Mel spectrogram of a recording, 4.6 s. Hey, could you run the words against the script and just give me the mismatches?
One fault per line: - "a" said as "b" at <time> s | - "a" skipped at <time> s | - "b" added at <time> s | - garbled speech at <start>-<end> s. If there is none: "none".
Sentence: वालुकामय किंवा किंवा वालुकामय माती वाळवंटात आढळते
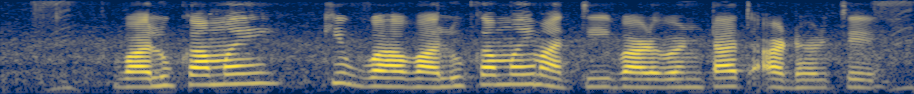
- "किंवा" skipped at 2.0 s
